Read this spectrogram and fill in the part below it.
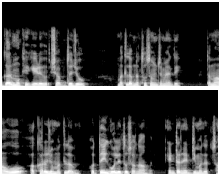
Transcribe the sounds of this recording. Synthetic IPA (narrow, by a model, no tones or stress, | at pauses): ɐɡəɾmũːkʰekeɦɪɽ̤ʃɐbd̪əd͡ʑoː | mɐt̪ləbnɐt̪ʰosɐ̃md͡ʑʱəmãt̪eː | t̪ɐmãʊɦoɐkʰəɾd͡ʑoːmɐt̪ləb | hot̪eiɡoːlet̪osɐɡʱã | ɪ̃ɳʈəɾneːʈ̚d͡ʑiːmɐd̪əd̪sã̰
